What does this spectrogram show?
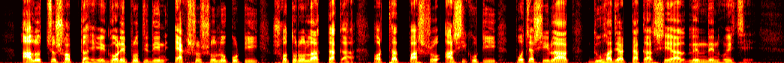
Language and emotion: Bengali, neutral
